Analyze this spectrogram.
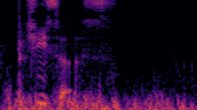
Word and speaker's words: Chisos: And it's Chisos, the Chisos Basin.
